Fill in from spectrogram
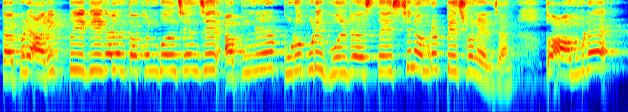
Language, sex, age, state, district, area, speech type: Bengali, female, 18-30, West Bengal, Purulia, urban, spontaneous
